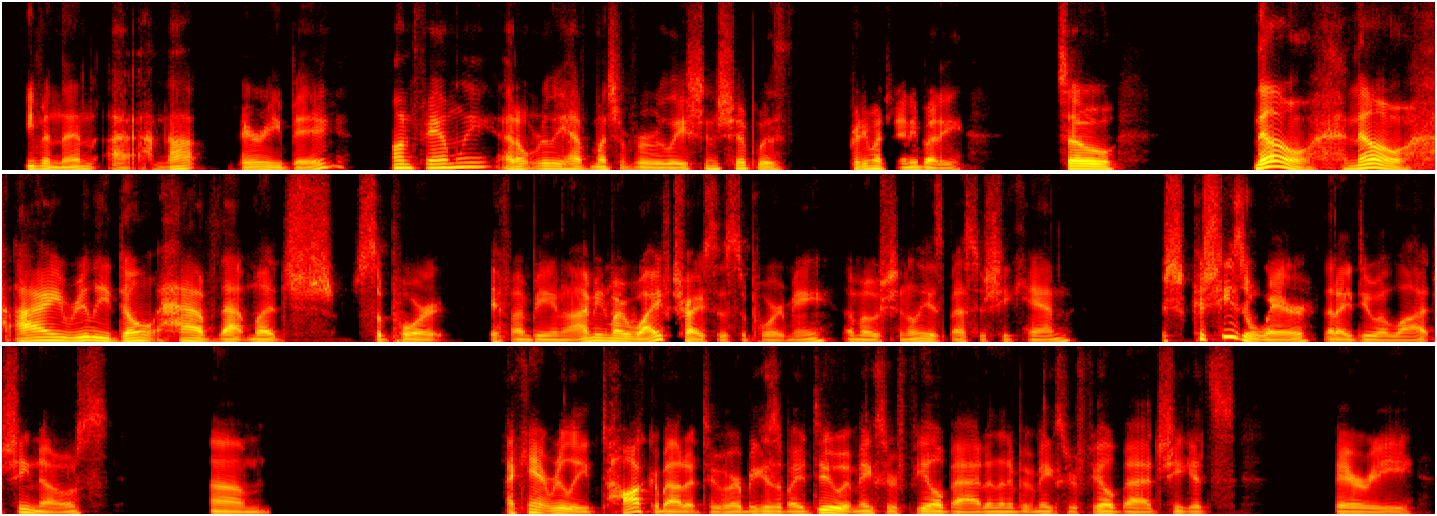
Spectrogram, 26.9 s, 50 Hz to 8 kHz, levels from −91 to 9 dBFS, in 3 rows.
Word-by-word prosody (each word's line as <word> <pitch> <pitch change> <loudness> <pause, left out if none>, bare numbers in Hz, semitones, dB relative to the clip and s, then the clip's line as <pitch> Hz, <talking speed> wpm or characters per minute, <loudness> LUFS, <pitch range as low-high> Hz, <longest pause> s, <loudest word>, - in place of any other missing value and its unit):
even 125 -4 +1
then, 110 +5 -1
I - - -5
I'm 100 - -9
not 115 +5 0 0.2
very 105 -1 -1
big 170 - -3 0.3
on 175 0 +5
family. 195 +6 +1
I - - +1
don't 120 +1 +1
really 130 -1 0
have 115 -2 0
much 110 0 -1
of 105 -2 -11
a 100 - -1
relationship 95 +10 -2
with 105 -3 -3 0.3
pretty 110 +3 0
much 125 -4 0
anybody. 95 -4 -1 0.6
So 125 -3 +7 0.9
no, - - +9 0.2
no, 150 - +6 0.2
I 150 +2 +6
really 140 -1 +4
don't 125 +4 +2
have 125 -7 +2
that 105 -1 +2
much 95 -2 -3
support - - -3 0.2
if - - -5
I'm 95 -1 -2
being 90 -1 -3
I 90 +6 0
mean, 140 0 +1
my 120 -2 +4
wife 105 -1 +3
tries - - 0
to - - -7
support 90 0 -9
me 105 +10 -6
emotionally 95 +4 -4
as 100 - -4
best - - -8
as - - -9
she - - -9
can. 95 +8 -6 0.6
Sh - - -3
'Cause - - -1
she's 325 -2 +5
aware 95 +5 +1
that 100 - -1
I 95 - 0
do 90 -1 -4
a - - -3
lot, 85 -1 -5
she - - -2
knows. - - -5 0.6
Um 90 -4 -2 1.5
I - - +2
can't - - 0
really 105 -6 0
talk - - +2
about - - 0
it - - -5
to 90 - -7
her 90 -1 -3
because 100 +2 -4
if 95 - -7
I 95 0 -2
do, 120 +4 +4
it - - -1
makes 105 -1 -4
her 100 - -6
feel 110 0 -1
bad, 85 -1 -2
and 90 - -4
then 95 - -3
if 90 0 -7
it 85 - -9
makes 95 -1 -6
her 95 - -10
feel 105 +1 -1
bad, 90 -2 -4
she 105 - -6
gets 95 -1 -10 0.6
very, 90 -2 -3
105 Hz, 195 wpm, -24 LUFS, 95-125 Hz, 1.5 s, no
